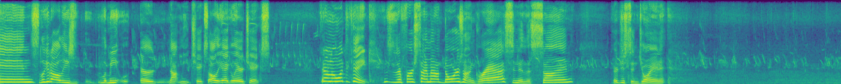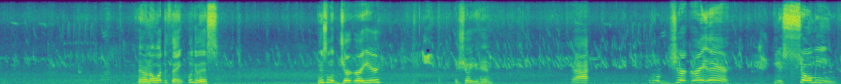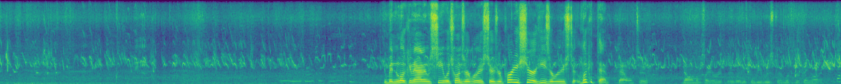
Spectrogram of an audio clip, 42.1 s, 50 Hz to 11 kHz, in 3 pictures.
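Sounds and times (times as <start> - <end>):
chicks cheeping: 0.0 - 42.0.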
